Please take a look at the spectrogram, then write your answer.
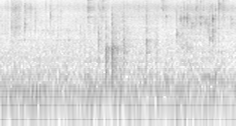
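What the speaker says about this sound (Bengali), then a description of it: "তেল গরম হয়ে গেছে, এবার দিয়ে দেবো ফোড়ন, শুকনো লঙ্কা, জিরে আর কাঁচা লঙ্কা" Dried red chillies, cumin seeds and green chillies hitting hot oil in a wok, a close, steady crackling sizzle with sharper spits over a few seconds.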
